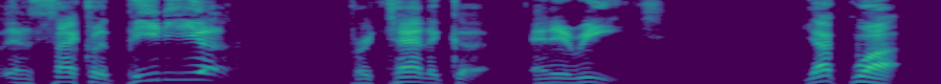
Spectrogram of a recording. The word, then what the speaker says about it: Yahweh: using the four letters, which they call the Tetragrammaton, YHWH, which we pronounce Yahweh.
